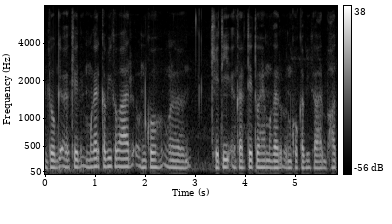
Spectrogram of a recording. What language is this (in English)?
Urdu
